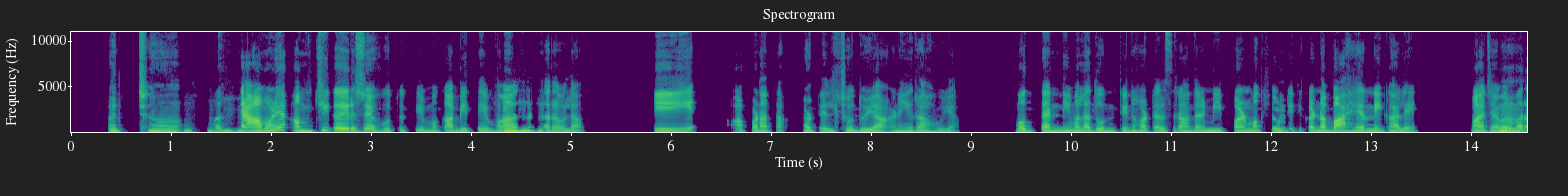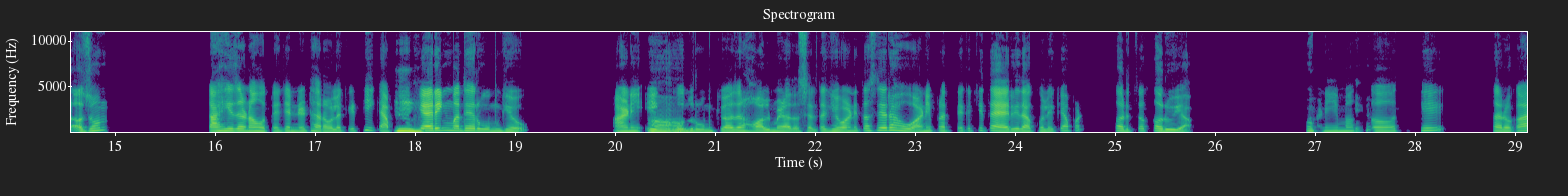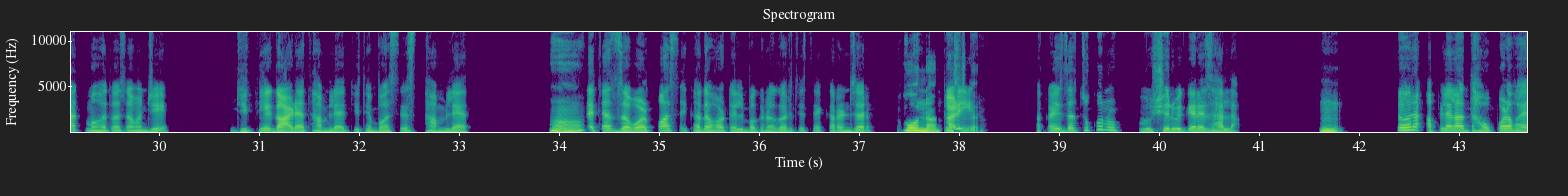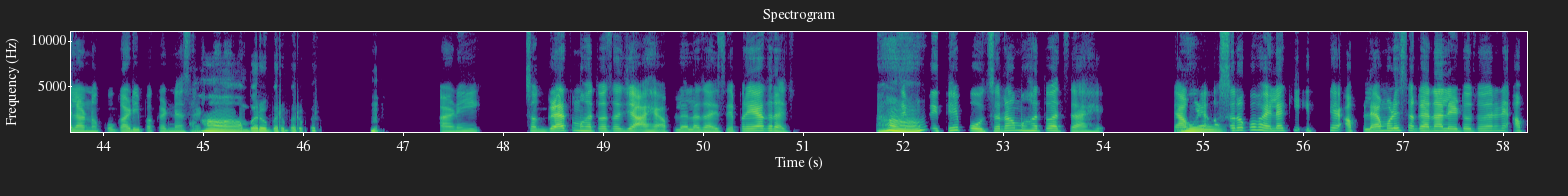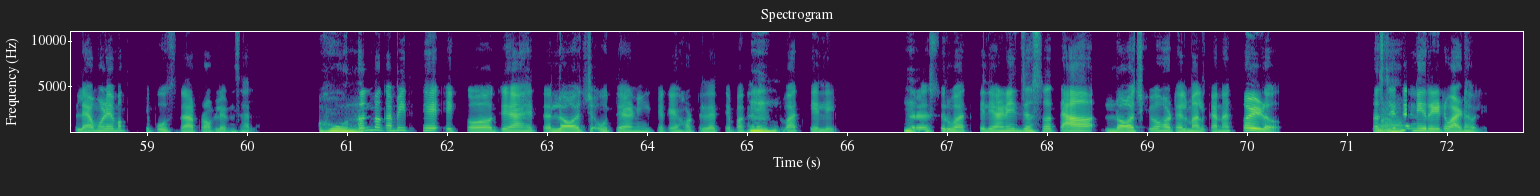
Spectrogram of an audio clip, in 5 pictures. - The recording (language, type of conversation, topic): Marathi, podcast, रात्री एकट्याने राहण्यासाठी ठिकाण कसे निवडता?
- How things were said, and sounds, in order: distorted speech; other background noise; unintelligible speech; "तिकडून" said as "तिकडणं"; in English: "रूम"; in English: "रूम"; static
